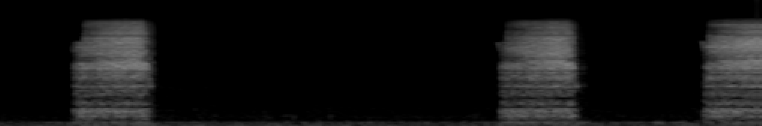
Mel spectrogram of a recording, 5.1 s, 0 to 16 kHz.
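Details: Wild barn owls in a nest box at night, 10:51 pm on 5/2/23, during a food delivery to the owlets: three harsh, breathy hissing screeches, each about half a second, over a faint low hum.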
